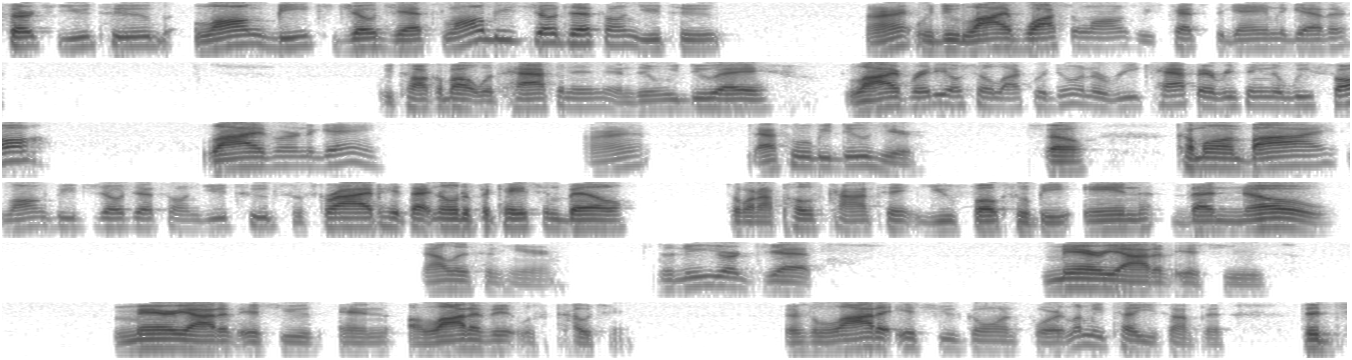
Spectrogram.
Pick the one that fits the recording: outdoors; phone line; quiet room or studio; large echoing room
phone line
